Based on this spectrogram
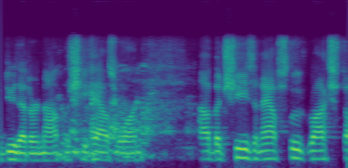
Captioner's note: laughs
